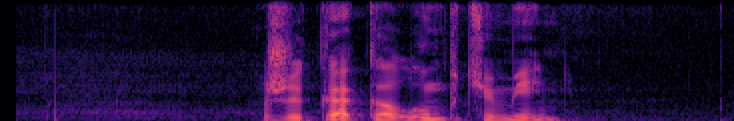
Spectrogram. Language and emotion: Russian, neutral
